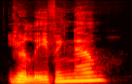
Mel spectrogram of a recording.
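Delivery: rising tune, sharp pitch jump on now. Statement made to sound like a question, sharp rise on now. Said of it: "A sharp rise at the end to make it sound like a question".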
